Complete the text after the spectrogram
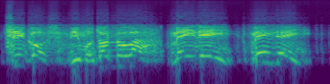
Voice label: damaged engine, mood med, speech; War Thunder

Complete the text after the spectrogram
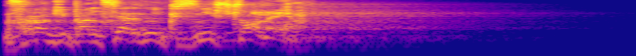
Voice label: Speech Destroy Enemy Battleship, PL; World Of Warships

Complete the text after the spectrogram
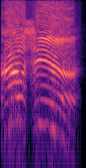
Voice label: voice ger vehicle

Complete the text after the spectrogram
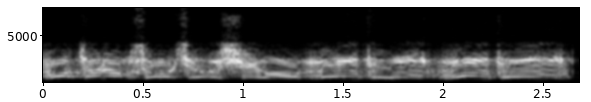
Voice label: damaged engine, mood high, speech tur; War Thunder

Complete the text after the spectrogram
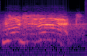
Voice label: voice message yes, english; War Thunder

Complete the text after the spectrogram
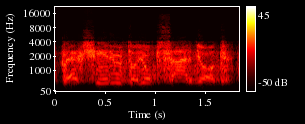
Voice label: right wing, speech hun; War Thunder

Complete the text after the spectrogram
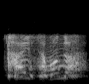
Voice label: jp trick, speech jp; War Thunder

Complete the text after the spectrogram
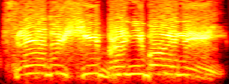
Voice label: voice message load AP, crew tanks russian

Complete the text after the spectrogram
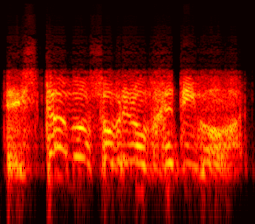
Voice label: near waypoint, mood med, speech; War Thunder

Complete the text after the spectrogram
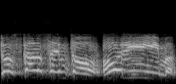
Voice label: on fire, speech cze, mood high; War Thunder

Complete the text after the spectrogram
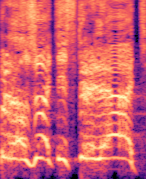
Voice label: order action boost, ru; localized english

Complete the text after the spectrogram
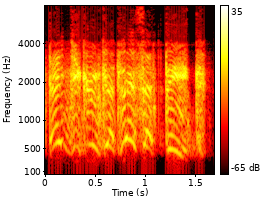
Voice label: aircraft destroyed, speech hun; War Thunder

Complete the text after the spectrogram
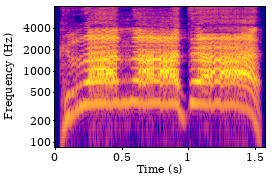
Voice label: voice sov infantry

